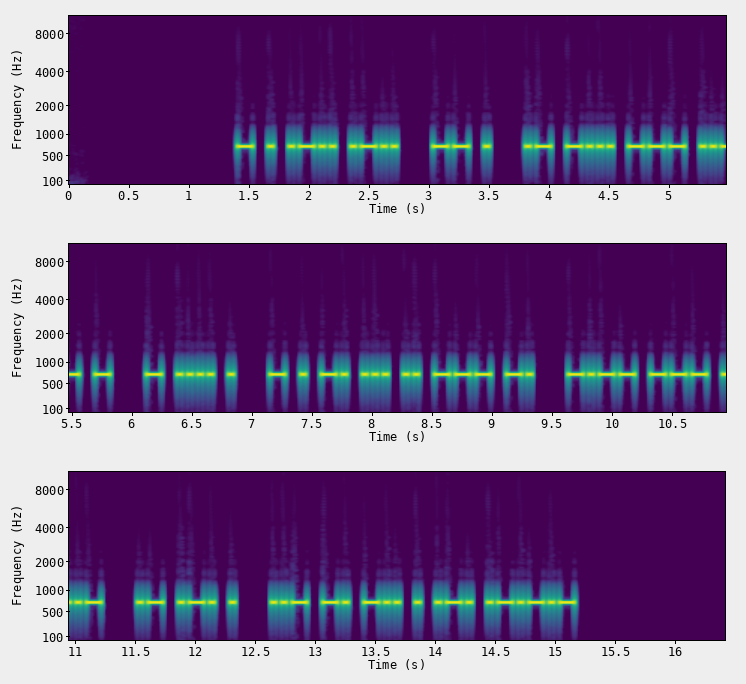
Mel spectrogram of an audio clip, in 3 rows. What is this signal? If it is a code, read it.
Morse code, heard as a keyed tone, about 28 wpm, 700 Hz. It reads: TELL ME ABOUT THE TENSION YOU ARE UNDER.
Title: Sentences from Top 1600 Words 28wpm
